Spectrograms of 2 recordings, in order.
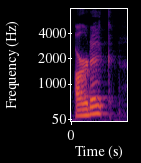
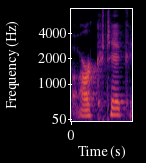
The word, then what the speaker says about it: Arctic: So the main error that I hear in these words is that people will sometimes leave out this first k sound. They'll say it more like Arctic or Antarctica instead of Arctic and Antarctica.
